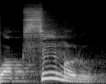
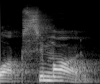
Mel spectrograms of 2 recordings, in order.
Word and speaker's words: oxímoro: A antítese, o paradoxo e o oxímoro ou oximoro. Você pode pronunciar como achar conveniente. Ambas estão corretas. Com acento oxímoro para paroxítona, sem acento paroxítona, oximoro, tanto faz.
